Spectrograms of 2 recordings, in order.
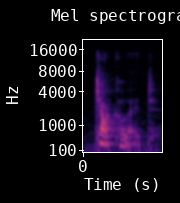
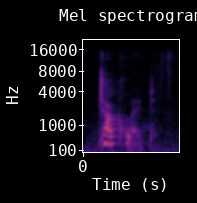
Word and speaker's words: chocolate: The next often mispronounced word is chocolate. This has two syllables. It's pronounced with two syllables at least. And you say chuck, chuck, kind of with an A, and let, let. Chocolate, chocolate, chocolate.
